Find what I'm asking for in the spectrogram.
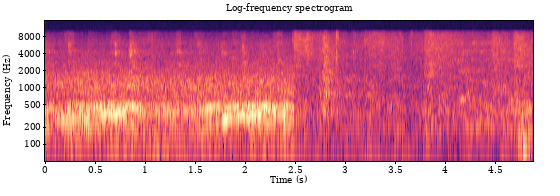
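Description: Racing pigeons cooing in their loft, a series of soft, rolling coos that grow louder in the first half before fading into quieter room noise, with faint speech and shuffling underneath.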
